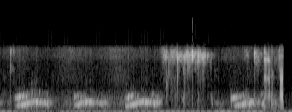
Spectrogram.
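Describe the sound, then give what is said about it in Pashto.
Pigeons coo in four low, rolling phrases separated by short gaps, with brief higher chirps scattered between them. “بیکګراوند کې څه عجیبه غوندې آوازونه را روان، ګومان کوم پخوانی زړه کوترې درلودل کنه؟”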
